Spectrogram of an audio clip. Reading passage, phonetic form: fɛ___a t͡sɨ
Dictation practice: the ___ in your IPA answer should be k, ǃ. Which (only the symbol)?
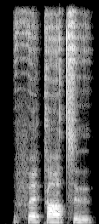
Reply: k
